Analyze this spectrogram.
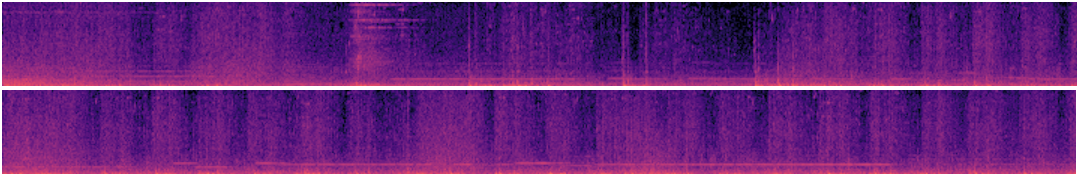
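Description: A horse's hooves gallop steadily over ground.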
